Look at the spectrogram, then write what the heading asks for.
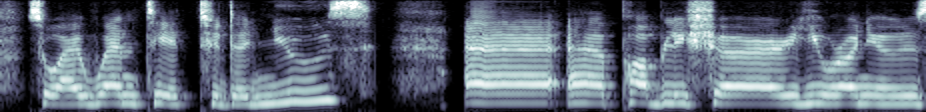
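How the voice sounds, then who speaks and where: A woman's fairly high-pitched voice with a Hungarian accent, in a very clean recording with a silent background. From Hungary. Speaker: adtech executive. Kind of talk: podcast interview. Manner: hesitant, many fillers.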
